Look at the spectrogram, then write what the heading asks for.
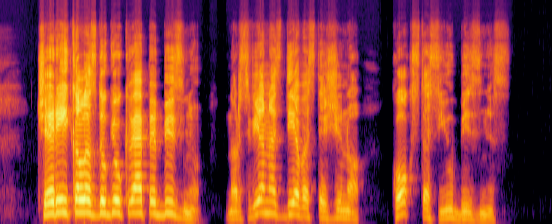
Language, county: Lithuanian, Vilnius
